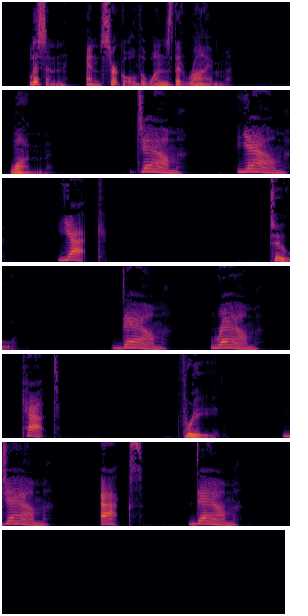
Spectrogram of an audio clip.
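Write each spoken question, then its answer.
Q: Dam, ram, cat.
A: dam, ram

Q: Jam, axe, dam.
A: jam, dam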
